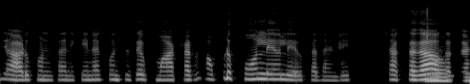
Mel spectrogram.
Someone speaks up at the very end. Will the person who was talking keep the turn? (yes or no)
yes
